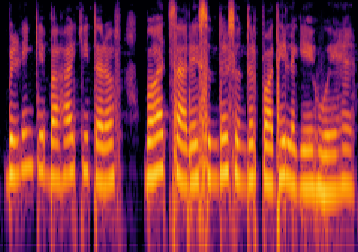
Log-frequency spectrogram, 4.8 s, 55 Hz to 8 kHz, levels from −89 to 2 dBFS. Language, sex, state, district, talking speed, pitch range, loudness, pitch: Hindi, female, Uttar Pradesh, Lalitpur, 160 wpm, 225-260 Hz, -16 LUFS, 240 Hz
